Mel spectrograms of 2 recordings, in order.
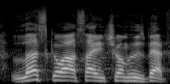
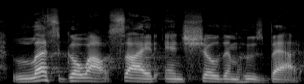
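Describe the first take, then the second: First: Said in the usual way. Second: Slow, measured show of bravado; rally the boys like a cool tough guy; slow, deliberate swagger; tough-guy challenge. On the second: Retold or imitated. Young tough rallying his buddies.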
